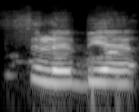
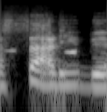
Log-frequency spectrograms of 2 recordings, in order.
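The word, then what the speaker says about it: Salybia: But why they call it Salibia or Salibe? Which one is it? They call it both.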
